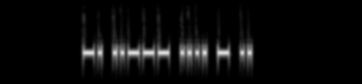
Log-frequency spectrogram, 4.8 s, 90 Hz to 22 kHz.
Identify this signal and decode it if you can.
Morse code, heard as a keyed tone, about 24 wpm, 700 Hz. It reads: N2HTI
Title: Speed Racing - USA Call Signs 20wpm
